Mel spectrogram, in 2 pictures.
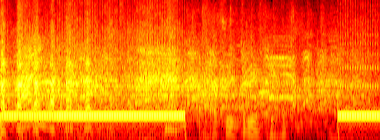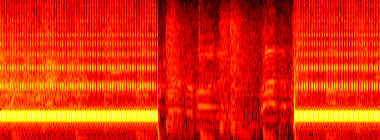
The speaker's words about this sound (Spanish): Vamos a marcarle a tu pareja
